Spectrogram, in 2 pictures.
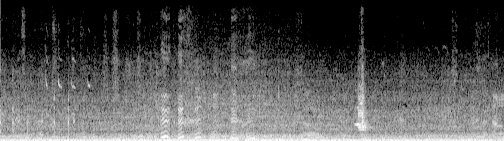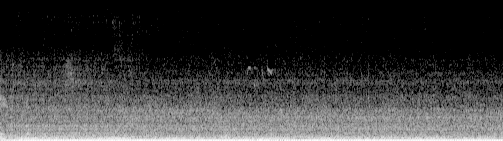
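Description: Narrowboat's diesel engine running steadily under way, a low even drone. About halfway through, its note shifts to a different pitch.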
